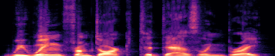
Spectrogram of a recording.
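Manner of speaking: loud, slow storybook reading; picture-book read-aloud, slow and lively; reading to children. Acted. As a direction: read the rhymes out to the class with relish.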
